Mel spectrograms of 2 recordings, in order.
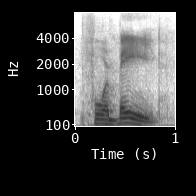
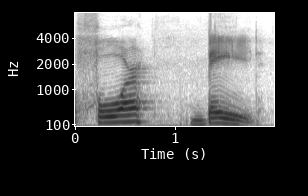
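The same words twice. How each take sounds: First: Said in the usual way. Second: "Forbade" split into a drawn-out FOR, then BADE; syllable by syllable. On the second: Shown as a demonstration. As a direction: slowly separate the two halves of "Forbade". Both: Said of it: "Let's go".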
